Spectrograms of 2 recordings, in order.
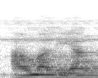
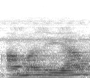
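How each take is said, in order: Both takes have the same delivery.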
